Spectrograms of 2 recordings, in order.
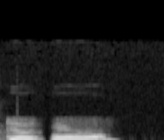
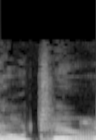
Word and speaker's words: doTERRA: Folks, we have a, now am I pronouncing this right, doTERRA or doTERRA? – doTERRA. – Yeah, doTERRA.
